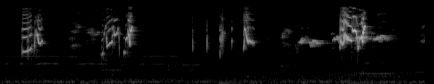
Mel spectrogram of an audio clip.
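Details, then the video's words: Pet lovebird trilling and chirping, a jumble of short scratchy notes and thin whistles building to a longer, dense buzzy phrase near the end. "Lovebird singing and chirping sounds"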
